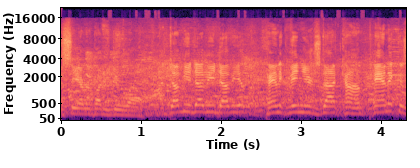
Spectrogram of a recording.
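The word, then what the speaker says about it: Panek: Panic is spelled P-A-N-E-K.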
